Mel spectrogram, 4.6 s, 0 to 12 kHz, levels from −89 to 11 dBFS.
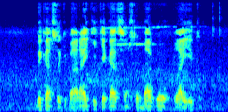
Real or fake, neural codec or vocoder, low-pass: fake; vocoder, 24 kHz, 100 mel bands, Vocos; 10.8 kHz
